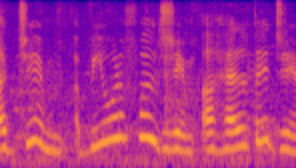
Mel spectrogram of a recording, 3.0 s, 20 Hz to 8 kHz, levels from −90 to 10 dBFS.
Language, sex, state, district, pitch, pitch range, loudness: English, female, Haryana, Rohtak, 285 Hz, 260-380 Hz, -16 LUFS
